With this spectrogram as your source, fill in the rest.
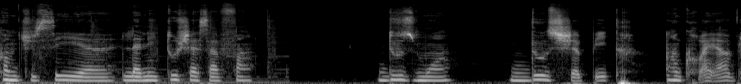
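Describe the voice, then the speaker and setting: A woman's somewhat breathy, gentle voice at medium pitch, flat and monotone, at a very slow pace. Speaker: podcast host. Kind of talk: guided meditation intro, personal reflection. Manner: hesitant, with fillers; gentle, soft.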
